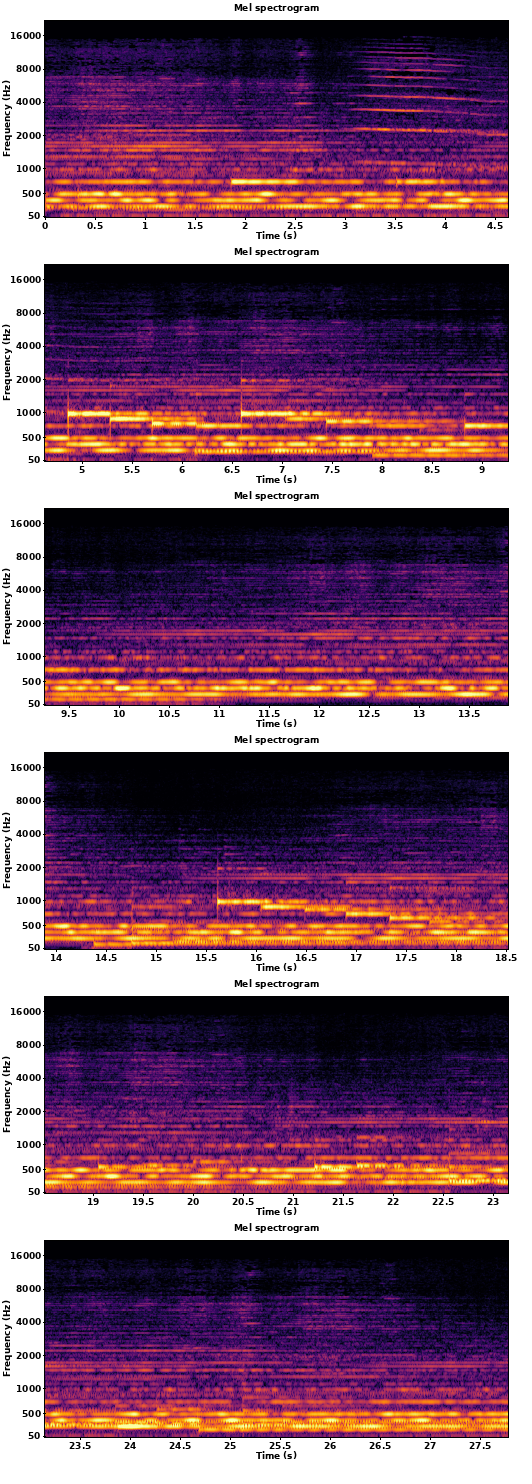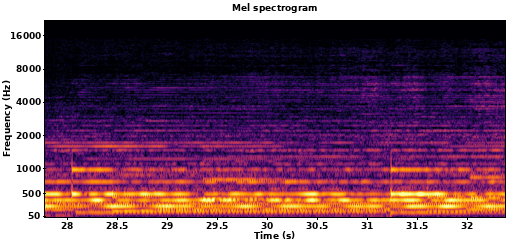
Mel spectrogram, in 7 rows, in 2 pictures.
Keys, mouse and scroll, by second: 0.3 click, 0.7 scroll down 1, 0.9-7.3 middle drag, 1.5 Tab, 3.2 scroll up 1, 4.1 scroll up 1, 4.8 Tab, 6.0-6.3 scroll up 2, 6.8-7.3 scroll up 2, 7.3-9.5 drag, 9.5-12.1 middle drag, 11.0 z, 12.1 click, 12.8 KP_1, 14.5 e, 15.8 click, 16.0 middle click, 16.7 shift+click, 17.0-18.1 middle drag, 17.8 f, 18.1-19.9 drag, 19.9 f, 20.3-24.1 middle drag, 21.8 scroll down 2, 22.8 ctrl+r, 24.1 click, 24.7 KP_1, 25.3-26.4 shift+middle drag, 25.5-26.4 scroll up 2, 26.4 click, 27.1 alt+a, 28.2 b, 30.1 click, 30.9 alt+a.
